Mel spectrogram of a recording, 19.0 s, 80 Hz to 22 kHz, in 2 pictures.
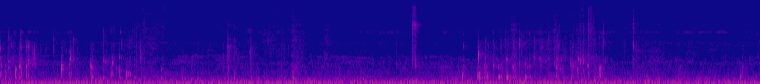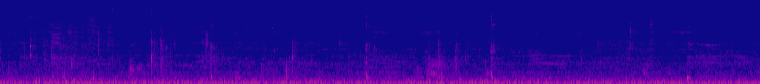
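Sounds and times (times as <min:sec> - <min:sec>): low steady hum: 0:00.0 - 0:19.0
person chewing crunchily: 0:09.2 - 0:13.4.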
